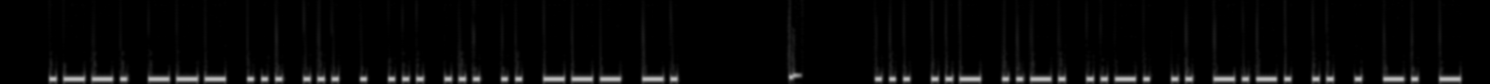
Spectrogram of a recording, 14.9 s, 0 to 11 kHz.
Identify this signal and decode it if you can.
Morse code, heard as a keyed tone, about 17 wpm, 700 Hz. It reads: POSSESSION SUFFICIENT
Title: Sentences from Top 1400 Words - New Word Drill - 17wpm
